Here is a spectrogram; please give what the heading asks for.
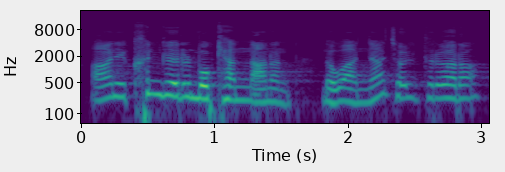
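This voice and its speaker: A man's voice: sits high, brisk, a little mellow. A man playing a proud big-church pastor in a joke, protesting with an aggrieved tone. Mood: indignant.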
